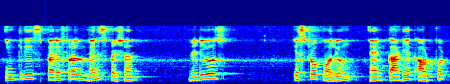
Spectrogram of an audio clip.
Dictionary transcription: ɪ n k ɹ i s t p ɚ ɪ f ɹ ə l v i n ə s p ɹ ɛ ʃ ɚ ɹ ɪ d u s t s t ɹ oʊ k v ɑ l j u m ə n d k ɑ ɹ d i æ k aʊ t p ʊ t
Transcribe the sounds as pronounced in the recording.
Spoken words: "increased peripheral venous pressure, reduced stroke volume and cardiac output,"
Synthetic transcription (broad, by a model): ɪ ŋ k ɹ i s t p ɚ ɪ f ɹ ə l v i n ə s p ɹ ɛ ʃ ɚ ɹ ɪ d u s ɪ s t ɹ oʊ k v ɑ l j u m ə n d k ɑ ɹ d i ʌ k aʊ t p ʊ t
